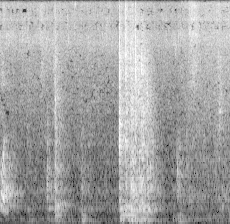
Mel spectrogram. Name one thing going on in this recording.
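Dishes clatter at a sink.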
